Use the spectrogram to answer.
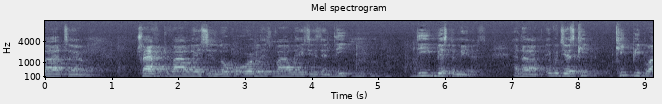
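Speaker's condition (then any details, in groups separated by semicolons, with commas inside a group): No condition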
